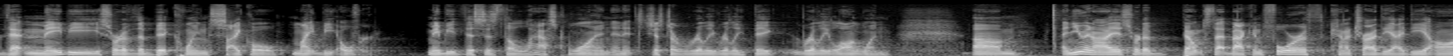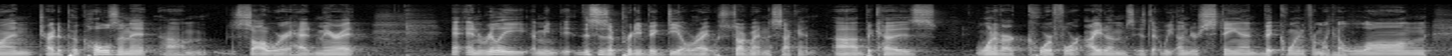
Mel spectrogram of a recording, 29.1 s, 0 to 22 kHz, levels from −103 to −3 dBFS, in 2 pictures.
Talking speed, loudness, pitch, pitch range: 190 wpm, -27 LUFS, 95 Hz, 90-105 Hz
